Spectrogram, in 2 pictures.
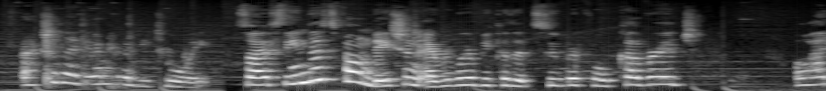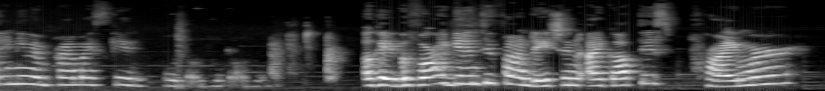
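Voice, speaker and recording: Music plays in the background as the speech runs at a fairly quick pace with ordinary pitch variation. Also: woman. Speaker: beauty vlogger. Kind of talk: casual talk to camera. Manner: chatty, casual.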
